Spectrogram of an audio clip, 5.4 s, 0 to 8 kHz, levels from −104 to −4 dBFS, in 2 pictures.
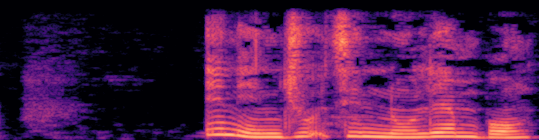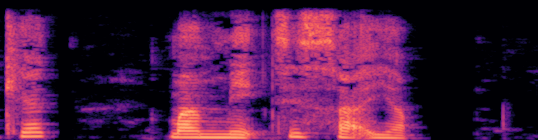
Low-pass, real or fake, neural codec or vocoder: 7.2 kHz; real; none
